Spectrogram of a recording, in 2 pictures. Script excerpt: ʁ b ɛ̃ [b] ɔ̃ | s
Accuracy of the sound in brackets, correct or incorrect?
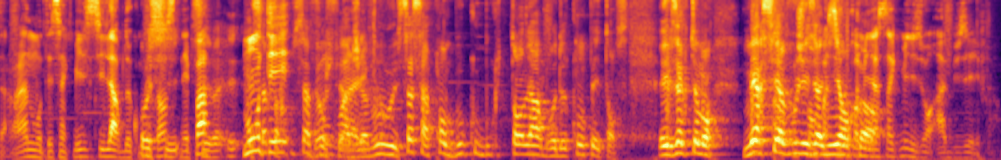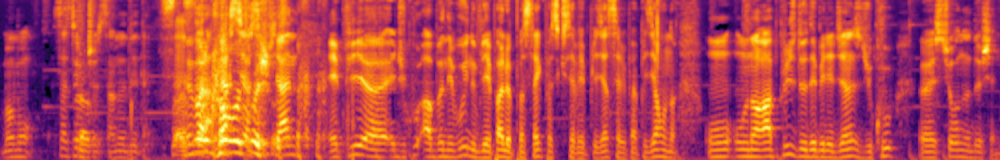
correct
